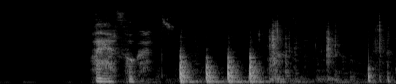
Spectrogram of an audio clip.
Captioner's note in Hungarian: kopogás, benyitnak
